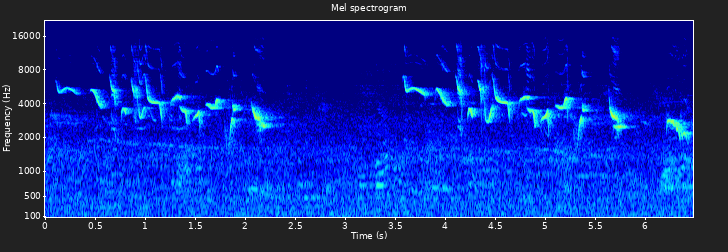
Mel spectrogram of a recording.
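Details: Oriental magpie-robin in Bangladesh sings two rich phrases of varied whistles, slurred rising and falling notes with sharp chirps, separated by a brief pause.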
